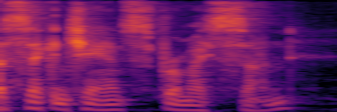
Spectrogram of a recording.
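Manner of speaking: ordinary delivery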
